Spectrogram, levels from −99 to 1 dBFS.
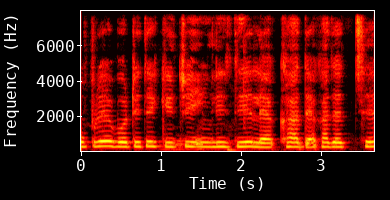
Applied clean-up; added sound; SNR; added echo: none; none; none; reverberation time 0.4 s.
